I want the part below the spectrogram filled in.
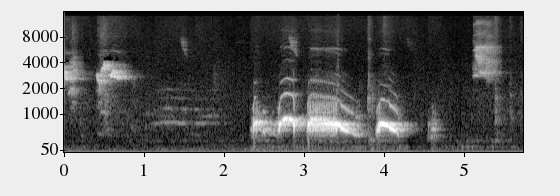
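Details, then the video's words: Deep stuttering coo of a spotted dove used to lure birds into traps, 'sandung kuk' style: hiccuping lead notes, a long rolling coo and a short final note, with high chirps from another bird before and after. "SUARA PIKAT BURUNG TEKUKUR DERKUKU GACOR SANDUNG KUK 2"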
